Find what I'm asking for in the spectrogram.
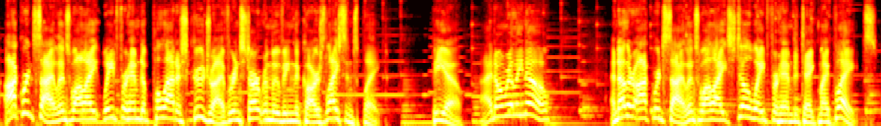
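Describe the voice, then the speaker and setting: A man reading story posts aloud as narrator, in an even, unhurried way. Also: high-pitched, soft background music.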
